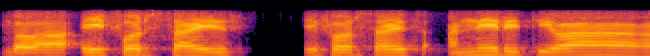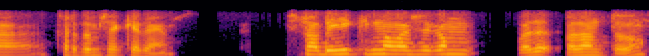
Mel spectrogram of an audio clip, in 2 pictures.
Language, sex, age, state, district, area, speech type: Sanskrit, male, 18-30, Karnataka, Dharwad, urban, conversation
